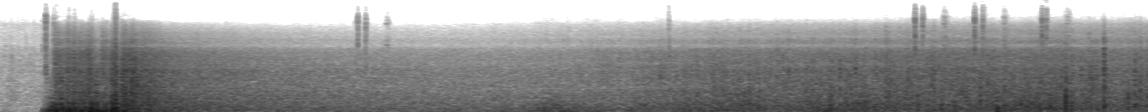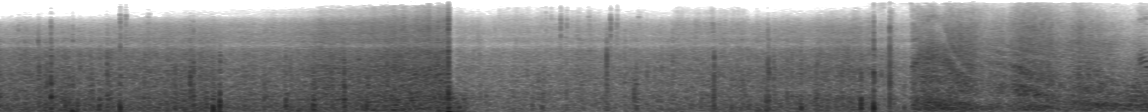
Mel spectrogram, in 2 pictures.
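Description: Explosive volcanic eruption: a sudden loud boom about half a second in, dying away over a second or two into a continuous rumble, with scattered sharp cracks and crackling all through it and one strong crack near the end.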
